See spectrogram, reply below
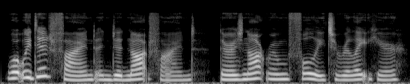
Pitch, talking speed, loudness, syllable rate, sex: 235 Hz, 235 wpm, -16 LUFS, 5.7 syllables/s, female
